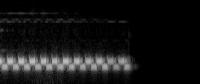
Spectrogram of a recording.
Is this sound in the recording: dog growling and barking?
no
